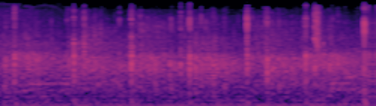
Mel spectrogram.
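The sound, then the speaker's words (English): Scattered, thin applause from an audience during a sermon, a soft patter of hand claps with a few sharper claps standing out, with reverberation. “Oh, that's a weak applause right there.”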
